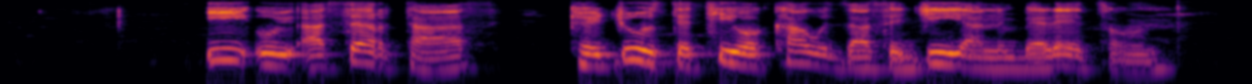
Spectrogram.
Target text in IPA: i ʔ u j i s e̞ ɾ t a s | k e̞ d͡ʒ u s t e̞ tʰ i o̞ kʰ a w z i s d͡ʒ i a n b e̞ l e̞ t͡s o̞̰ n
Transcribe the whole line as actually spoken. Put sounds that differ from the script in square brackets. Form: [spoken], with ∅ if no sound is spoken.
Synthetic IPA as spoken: i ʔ u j [a] s e̞ ɾ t a s | k e̞ d͡ʒ u s t e̞ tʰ i o̞ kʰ a w z [a] s d͡ʒ i a n b e̞ l e̞ t͡s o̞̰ n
